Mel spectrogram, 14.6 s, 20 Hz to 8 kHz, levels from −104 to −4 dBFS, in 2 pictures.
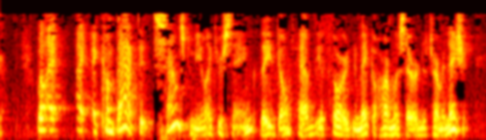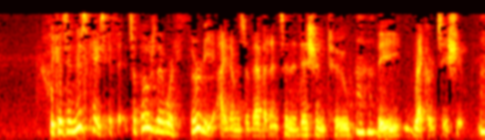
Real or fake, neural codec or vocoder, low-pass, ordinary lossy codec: real; none; 7.2 kHz; MP3, 24 kbps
